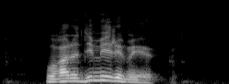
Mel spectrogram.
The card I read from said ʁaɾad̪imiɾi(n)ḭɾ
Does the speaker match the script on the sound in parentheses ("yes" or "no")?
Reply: no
